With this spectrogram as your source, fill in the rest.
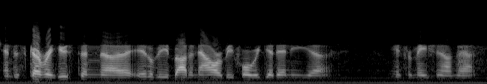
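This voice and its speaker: A man's voice: on the low side, completely flat delivery, fast, bright, forceful tone. A man at mission control speaking matter-of-factly over a radio link, relaying technical instructions to a crew. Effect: radio transmission. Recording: muffled radio link with clear static noise.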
